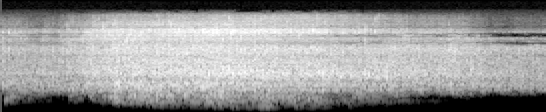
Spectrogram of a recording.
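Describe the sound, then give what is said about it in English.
A broad, steady wash of ocean-wave noise, one of the ambient sounds on a meditation app's timer, swells in and slowly recedes like a single wave rolling onto shore, with hissy high-frequency spray and no voices. “Yeah, there's a timer where you can listen to ambient sound, piano, different white noise, even just like ocean waves.”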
